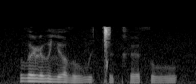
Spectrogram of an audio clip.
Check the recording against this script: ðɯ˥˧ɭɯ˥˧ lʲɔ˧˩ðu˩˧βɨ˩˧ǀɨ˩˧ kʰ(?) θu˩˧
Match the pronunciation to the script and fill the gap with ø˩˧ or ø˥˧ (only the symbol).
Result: ø˩˧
